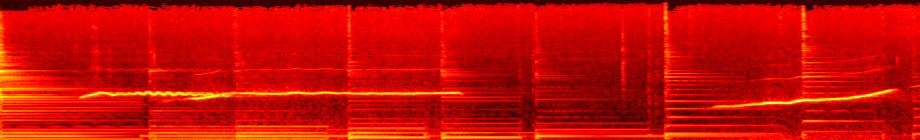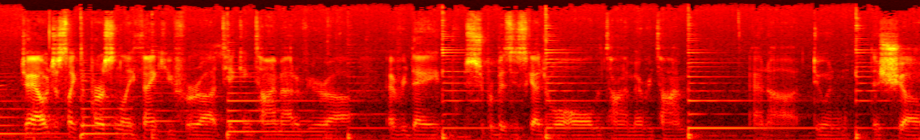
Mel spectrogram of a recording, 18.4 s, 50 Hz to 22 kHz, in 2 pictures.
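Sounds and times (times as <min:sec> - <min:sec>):
steady chord-like instrumental backing: 0:00.0 - 0:09.4
person whistling a sustained wavering melody with vibrato: 0:00.8 - 0:04.7, 0:07.1 - 0:09.0
speech: 0:09.6 - 0:18.3.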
